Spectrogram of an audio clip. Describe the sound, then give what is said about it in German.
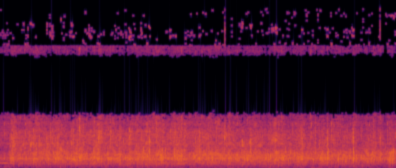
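An audience applauds the bass player during a Christmas concert band introduction: thick, steady clapping that holds a loud, even level for about six seconds, with no voices standing out. “Einen kräftigen Applaus für Ben am”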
